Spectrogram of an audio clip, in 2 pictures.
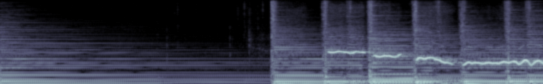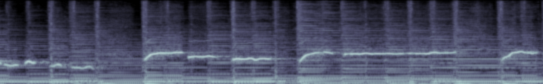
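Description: A guitar chord is struck once and rings out, fading. About three seconds in, rhythmic strumming begins, and a whistled melody slides up and down over it.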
